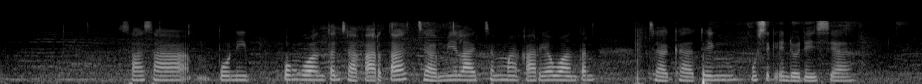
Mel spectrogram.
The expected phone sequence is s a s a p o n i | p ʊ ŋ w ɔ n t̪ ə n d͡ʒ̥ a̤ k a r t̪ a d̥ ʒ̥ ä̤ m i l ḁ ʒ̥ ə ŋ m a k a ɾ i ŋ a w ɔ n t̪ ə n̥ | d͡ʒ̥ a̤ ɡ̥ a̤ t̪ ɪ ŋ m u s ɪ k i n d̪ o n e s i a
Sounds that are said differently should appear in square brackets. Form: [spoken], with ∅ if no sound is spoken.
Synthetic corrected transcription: s a s a p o n i | p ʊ ŋ w ɔ n t̪ ə n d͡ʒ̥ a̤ k a r t̪ a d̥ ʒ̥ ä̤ m i l ḁ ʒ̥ ə ŋ m a k a ɾ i [∅] a w ɔ n t̪ ə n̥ | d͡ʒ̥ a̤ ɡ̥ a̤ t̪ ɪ ŋ m u s ɪ k i n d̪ o n e s i a

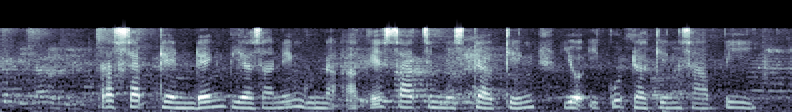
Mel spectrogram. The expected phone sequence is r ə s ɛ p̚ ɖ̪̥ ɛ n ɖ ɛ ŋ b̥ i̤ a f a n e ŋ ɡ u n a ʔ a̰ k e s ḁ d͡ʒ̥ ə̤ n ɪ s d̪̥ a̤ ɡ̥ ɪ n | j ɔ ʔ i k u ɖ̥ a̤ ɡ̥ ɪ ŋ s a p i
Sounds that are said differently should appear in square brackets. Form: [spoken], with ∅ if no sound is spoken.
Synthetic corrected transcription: r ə s ɛ p̚ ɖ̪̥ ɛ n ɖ ɛ ŋ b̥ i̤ a [s] a n e ŋ ɡ u n a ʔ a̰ k e s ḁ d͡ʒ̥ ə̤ n ɪ s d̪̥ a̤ ɡ̥ ɪ [ŋ] | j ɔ ʔ i k u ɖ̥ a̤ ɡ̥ ɪ ŋ s a p i

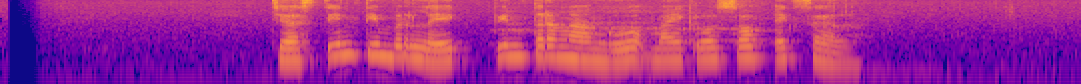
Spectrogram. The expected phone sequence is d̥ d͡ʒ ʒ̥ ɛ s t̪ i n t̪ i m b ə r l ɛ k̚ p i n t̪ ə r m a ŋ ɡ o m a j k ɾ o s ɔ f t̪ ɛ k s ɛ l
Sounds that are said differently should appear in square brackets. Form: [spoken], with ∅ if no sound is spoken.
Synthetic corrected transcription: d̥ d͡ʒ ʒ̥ [a] s t̪ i n t̪ i m b ə r l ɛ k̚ p i n t̪ ə r [ŋ] a ŋ ɡ o m a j k ɾ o s ɔ f t̪ ɛ k s ɛ l

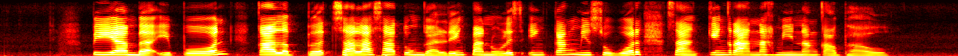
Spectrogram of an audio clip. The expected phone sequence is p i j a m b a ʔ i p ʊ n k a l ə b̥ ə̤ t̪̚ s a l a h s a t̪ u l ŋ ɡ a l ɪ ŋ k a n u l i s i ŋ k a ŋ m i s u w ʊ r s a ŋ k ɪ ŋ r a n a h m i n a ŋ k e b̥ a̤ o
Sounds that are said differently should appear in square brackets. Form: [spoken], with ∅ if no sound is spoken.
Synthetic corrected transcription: p i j a m b a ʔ i p ʊ n k a l ə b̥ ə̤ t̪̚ s a l a h s a t̪ u [∅] ŋ ɡ a l ɪ ŋ [p] a n u l [ɪ] s i ŋ k a ŋ m i s u w ʊ r s a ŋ k ɪ ŋ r a n a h m i n a ŋ k [a] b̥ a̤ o

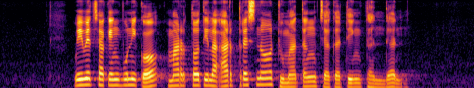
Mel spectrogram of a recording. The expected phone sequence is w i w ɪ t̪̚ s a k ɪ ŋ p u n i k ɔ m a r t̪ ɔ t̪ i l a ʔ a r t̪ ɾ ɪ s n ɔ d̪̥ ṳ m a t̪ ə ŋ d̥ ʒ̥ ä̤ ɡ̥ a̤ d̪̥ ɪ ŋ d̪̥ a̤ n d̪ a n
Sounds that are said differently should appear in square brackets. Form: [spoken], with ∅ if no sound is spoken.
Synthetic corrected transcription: w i w ɪ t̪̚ s a k ɪ ŋ p u n i k ɔ m a r t̪ ɔ t̪ i l a ʔ a r t̪ ɾ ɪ s n ɔ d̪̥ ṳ m a t̪ ə ŋ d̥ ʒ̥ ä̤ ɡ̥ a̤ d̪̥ ɪ ŋ d̪̥ a̤ n d̪ a n

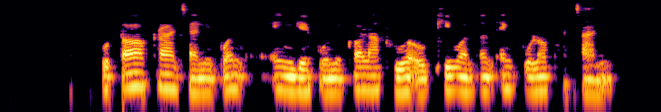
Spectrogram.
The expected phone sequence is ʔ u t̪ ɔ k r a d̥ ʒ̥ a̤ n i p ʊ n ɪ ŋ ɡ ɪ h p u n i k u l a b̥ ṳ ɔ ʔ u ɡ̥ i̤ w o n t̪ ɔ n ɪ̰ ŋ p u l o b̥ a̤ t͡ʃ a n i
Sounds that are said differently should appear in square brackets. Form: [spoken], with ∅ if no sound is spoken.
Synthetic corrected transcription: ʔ u t̪ ɔ k [ɾ] a d̥ ʒ̥ a̤ n i p ʊ n ɪ ŋ ɡ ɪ h p u n i k [ɔ] l a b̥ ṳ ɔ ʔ u ɡ̥ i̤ w [ɔ] n t̪ ɔ n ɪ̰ ŋ p u l [ɔ] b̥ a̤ t͡ʃ a n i

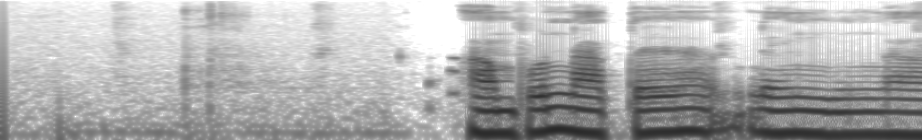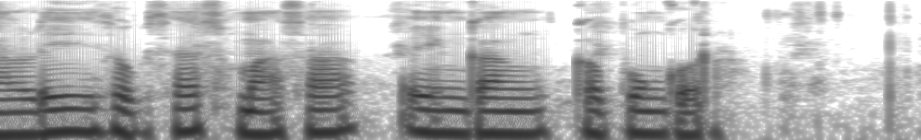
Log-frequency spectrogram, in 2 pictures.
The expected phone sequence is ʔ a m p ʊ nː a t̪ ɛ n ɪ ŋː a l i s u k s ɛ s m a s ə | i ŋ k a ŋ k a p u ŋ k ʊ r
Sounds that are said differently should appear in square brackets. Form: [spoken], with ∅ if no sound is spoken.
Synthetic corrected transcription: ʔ a m p ʊ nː a t̪ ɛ n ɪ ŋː a l i s u k s ɛ s m a s [a] | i ŋ k a ŋ k [ə] p u ŋ k ʊ r

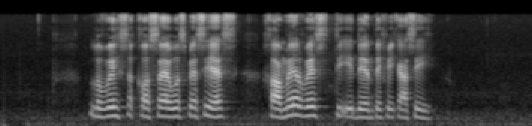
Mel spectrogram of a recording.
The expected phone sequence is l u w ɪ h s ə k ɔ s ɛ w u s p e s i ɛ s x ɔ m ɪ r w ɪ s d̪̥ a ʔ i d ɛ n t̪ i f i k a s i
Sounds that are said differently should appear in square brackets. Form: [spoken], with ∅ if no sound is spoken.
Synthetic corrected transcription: l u w ɪ h s ə k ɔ s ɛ w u s p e s i ɛ s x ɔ m ɪ r w ɪ s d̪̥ [i] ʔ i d ɛ n t̪ i f i k a s i

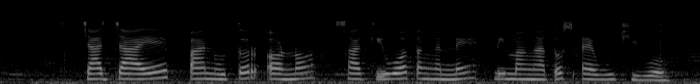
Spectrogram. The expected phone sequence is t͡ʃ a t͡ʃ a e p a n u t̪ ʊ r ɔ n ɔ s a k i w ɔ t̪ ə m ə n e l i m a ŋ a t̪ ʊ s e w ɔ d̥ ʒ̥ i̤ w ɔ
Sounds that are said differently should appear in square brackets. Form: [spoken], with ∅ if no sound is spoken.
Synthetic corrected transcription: t͡ʃ a t͡ʃ a e p a n u t̪ ʊ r ɔ n ɔ s a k i w ɔ t̪ ə [ŋ] ə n e l i m a ŋ a t̪ ʊ s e w [u] d̥ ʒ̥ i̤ w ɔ

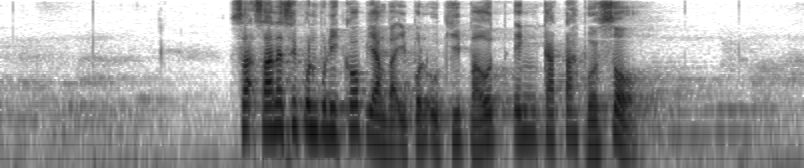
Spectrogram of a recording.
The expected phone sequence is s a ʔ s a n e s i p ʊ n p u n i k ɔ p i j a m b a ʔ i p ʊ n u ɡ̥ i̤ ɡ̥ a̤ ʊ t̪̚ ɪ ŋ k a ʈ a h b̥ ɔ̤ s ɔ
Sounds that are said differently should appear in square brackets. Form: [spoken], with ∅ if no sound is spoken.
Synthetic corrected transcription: s a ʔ s a n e s i p ʊ n p u n i k ɔ p i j a m b a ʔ i p ʊ n u ɡ̥ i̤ [b̥] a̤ ʊ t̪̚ ɪ ŋ k a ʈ a h b̥ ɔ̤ s ɔ

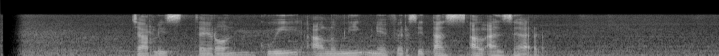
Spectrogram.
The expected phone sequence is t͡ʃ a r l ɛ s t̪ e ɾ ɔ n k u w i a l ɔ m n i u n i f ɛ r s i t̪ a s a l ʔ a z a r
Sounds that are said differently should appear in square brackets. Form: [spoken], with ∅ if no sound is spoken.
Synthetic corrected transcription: t͡ʃ a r l [i] s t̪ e ɾ ɔ n k u w i a l [u] m n i u n i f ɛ r s i t̪ a s a l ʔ a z a r

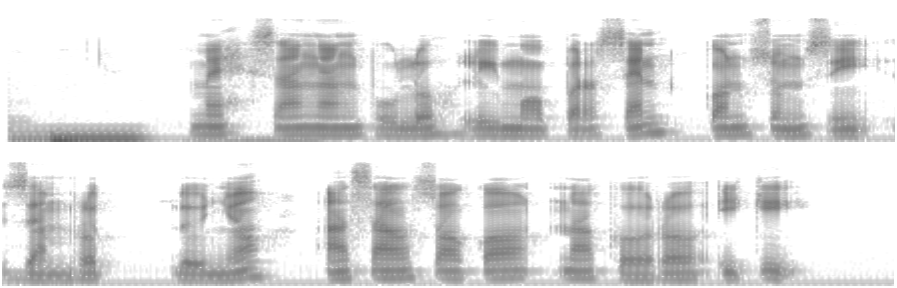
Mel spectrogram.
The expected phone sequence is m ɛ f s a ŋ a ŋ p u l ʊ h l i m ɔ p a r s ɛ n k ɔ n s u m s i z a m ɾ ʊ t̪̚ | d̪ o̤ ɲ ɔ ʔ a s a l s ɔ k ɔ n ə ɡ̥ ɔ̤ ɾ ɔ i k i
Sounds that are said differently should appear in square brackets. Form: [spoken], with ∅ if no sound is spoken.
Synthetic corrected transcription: m ɛ [h] s a ŋ a ŋ p u l ʊ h l i m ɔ p [ə] r s ɛ n k ɔ n s u m s i z a m ɾ ʊ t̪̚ | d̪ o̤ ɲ ɔ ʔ a s a l s ɔ k ɔ n [a] ɡ̥ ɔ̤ ɾ ɔ i k i

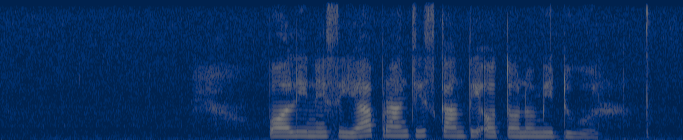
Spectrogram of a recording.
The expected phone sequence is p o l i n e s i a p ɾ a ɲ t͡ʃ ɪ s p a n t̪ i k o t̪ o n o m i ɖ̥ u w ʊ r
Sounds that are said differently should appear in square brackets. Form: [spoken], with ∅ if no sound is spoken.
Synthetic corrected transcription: p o l i n e s i a p ɾ a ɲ t͡ʃ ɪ s [k] a n t̪ i [ʔ] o t̪ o n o m i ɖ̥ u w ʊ r

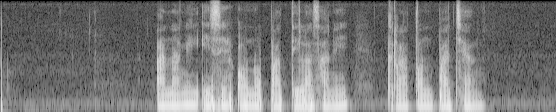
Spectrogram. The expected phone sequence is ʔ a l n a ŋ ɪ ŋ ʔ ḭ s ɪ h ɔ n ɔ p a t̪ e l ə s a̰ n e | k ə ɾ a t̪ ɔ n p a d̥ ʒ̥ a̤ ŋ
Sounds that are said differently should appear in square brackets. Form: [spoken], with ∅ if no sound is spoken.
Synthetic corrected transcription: ʔ a [∅] n a ŋ ɪ ŋ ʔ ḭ s ɪ h ɔ n ɔ p a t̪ [i] l [a] s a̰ n e | k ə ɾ a t̪ ɔ n p a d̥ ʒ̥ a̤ ŋ

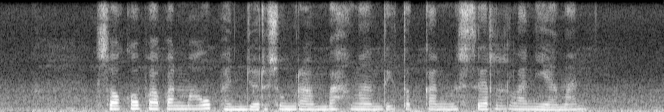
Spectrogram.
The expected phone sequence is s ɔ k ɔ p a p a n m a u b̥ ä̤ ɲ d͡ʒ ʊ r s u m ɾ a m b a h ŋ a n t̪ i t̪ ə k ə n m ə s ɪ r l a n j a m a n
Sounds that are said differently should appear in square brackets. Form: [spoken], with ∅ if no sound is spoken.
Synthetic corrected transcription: s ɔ k ɔ p a p a n m a u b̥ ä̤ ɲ d͡ʒ ʊ r s u m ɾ a m b a h ŋ a n t̪ i t̪ ə k [a] n m ə s ɪ r l a n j a m a n

